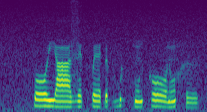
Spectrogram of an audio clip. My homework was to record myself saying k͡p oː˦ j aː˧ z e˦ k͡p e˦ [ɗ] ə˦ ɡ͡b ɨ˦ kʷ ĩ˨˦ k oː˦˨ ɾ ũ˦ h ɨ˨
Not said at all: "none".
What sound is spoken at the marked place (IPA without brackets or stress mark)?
ɗ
